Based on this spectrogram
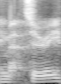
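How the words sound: It is said with an English accent. The speaker calls it wrong. "that's the incorrect way to pronounce it"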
